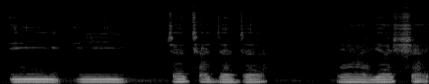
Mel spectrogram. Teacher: ये तालु से बोला जाता है तालव्य कहलाता है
